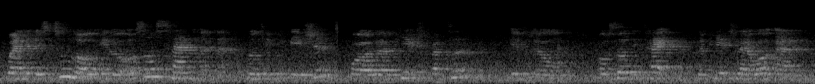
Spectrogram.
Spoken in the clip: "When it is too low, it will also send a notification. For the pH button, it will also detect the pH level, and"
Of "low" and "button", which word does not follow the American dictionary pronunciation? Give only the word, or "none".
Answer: button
